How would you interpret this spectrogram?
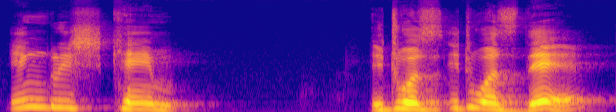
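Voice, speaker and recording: A Zambian man hosting a casual panel chat, animated and often laughing. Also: high-pitched, takes it slowly. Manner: animated, laughs often, mimics people in quotes. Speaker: podcast host.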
